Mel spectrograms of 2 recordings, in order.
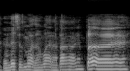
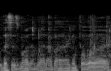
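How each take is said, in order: First: Higher, louder mock-dramatic repeat; this is more than what I bargained for, hammed up higher; overwhelmed. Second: Said in the usual way. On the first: Real, not acted.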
